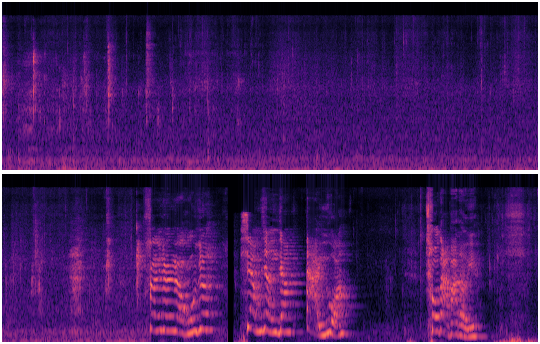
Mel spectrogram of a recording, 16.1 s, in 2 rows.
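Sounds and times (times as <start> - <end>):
person biting and chewing: 0.0 - 10.2
low steady hum: 0.0 - 16.0.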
